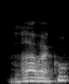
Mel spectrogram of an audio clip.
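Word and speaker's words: חבקוק: Donc je vous rappelle en fait en hébreu lorsque en fait nous avons ici un prime H, ça se prononce comme un R. Ravou. OK. Ravakou c'est le nom en fait hébreu.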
